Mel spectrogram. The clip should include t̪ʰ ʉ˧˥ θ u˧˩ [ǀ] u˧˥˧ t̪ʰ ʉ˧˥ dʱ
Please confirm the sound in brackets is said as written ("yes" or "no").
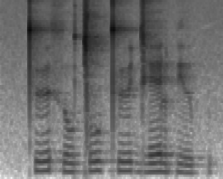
yes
